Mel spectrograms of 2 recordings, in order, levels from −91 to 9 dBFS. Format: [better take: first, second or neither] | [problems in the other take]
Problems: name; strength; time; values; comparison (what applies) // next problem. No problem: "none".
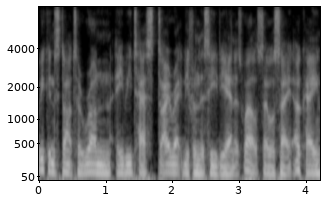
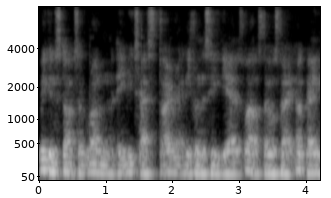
first | noise reduction (neural mask model DeepFilterNet 3)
